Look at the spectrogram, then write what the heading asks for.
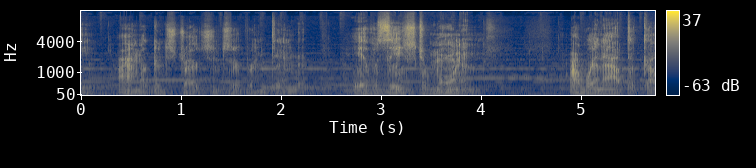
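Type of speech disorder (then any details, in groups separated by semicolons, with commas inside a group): Speech with a voice prosthesis; laryngeal cancer, total laryngectomy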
